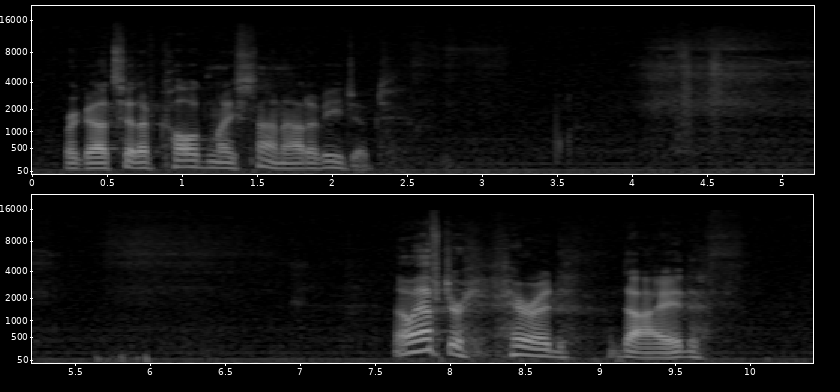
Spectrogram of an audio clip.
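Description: A middle-aged man speaks with animation through a microphone in a hall, pausing between phrases.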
